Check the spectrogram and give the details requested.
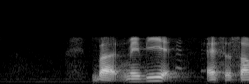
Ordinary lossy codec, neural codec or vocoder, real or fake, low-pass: none; none; real; 3.6 kHz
